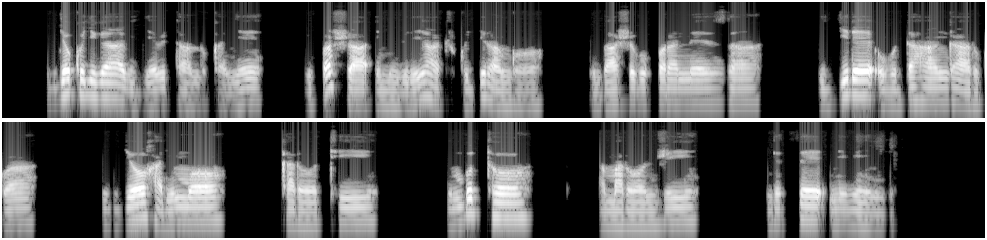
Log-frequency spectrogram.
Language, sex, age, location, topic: Kinyarwanda, male, 25-35, Kigali, health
